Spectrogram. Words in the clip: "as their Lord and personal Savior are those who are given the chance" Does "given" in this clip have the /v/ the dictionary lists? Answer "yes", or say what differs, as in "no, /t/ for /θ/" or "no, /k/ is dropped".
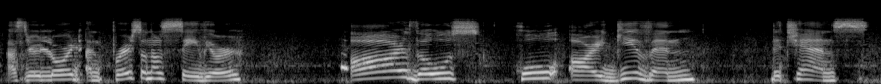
yes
